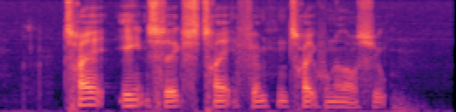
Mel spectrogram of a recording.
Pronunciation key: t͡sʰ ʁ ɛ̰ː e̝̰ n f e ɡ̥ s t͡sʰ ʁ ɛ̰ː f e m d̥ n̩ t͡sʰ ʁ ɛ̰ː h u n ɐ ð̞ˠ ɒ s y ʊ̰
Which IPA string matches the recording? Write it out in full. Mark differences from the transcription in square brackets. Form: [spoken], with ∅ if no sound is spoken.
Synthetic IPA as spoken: t͡sʰ ʁ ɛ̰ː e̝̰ n [s] e ɡ̥ s t͡sʰ ʁ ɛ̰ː f e m d̥ n̩ t͡sʰ ʁ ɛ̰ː h u n ɐ ð̞ˠ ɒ s y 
